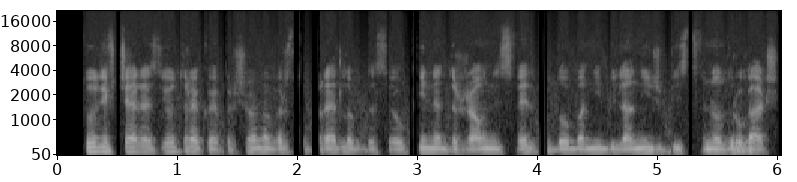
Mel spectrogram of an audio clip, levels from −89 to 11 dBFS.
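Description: From start to finish, the speech carries a grainy, rasping distortion that shifts with the level and shape of the sound, the mark of low bit depth without dither. The likely cause is requantisation to about 6 bits by plain rounding, leaving an error that tracks the signal instead of spreading as a steady hiss. The error sits roughly 25 dB below the signal, so softer passages turn gritty and the quietest tails collapse toward silence or sputter between adjacent steps.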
